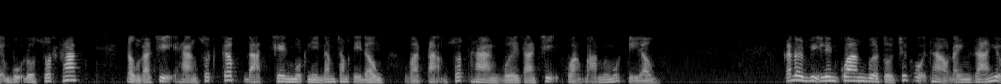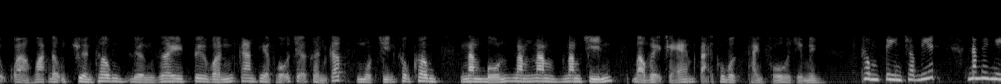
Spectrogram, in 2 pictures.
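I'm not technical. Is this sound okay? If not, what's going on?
No. A steady, raspy buzz runs underneath the whole recording. That is mains buzz: electrical interference from the 50 Hz power supply leaking into the audio.

The speech also sounds slightly rough, thin and synthetic throughout. That comes from the G.729 codec, a phone-call compression system that rebuilds voices cheaply and removes the higher frequencies.

Twice the speech briefly smears into a short, fading blip: at about 1.76 to 1.82 s, between "giá trị" and "xuất cấp đạt trên", and at about 9.13 to 9.19 s, between "quan vừa tổ chức" and "thảo đánh giá hiệu". This is VoIP packet loss concealed by the speech codec. A tiny piece of the call, about 10 ms, went missing, and the decoder filled the gap by guessing from the sound just before it.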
